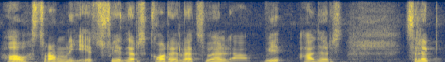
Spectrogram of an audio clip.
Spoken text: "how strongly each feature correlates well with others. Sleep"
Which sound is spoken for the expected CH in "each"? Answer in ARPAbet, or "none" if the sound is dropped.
S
